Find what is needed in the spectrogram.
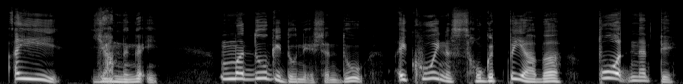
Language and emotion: Manipuri, disgusted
